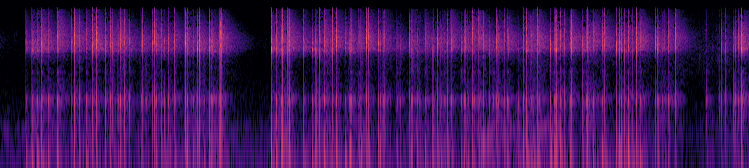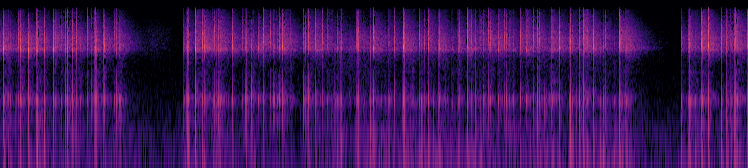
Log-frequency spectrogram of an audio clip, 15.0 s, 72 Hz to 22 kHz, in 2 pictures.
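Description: Long pale almond-shaped nails rapidly tap and scratch the hard dome of an empty, hollow brown coconut shell half held up facing forward. The result is dense, crisp clicking and scraping, mostly bright and high with a faint hollow midrange tone near 700 Hz. It comes in several long bursts separated by brief silences.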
